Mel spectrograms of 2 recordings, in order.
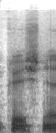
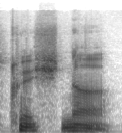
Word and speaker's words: Krishna: Krish there's two syllables Krishna Krishn means to attract.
